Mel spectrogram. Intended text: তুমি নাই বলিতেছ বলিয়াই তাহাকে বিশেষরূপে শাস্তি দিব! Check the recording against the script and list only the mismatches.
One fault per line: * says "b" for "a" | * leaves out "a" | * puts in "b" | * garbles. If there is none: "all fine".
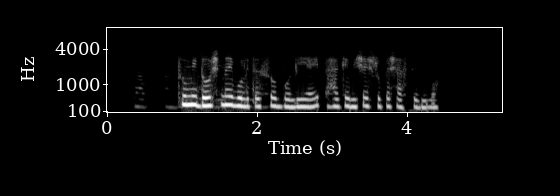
* puts in "দোষ"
